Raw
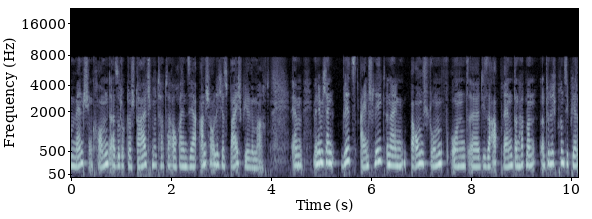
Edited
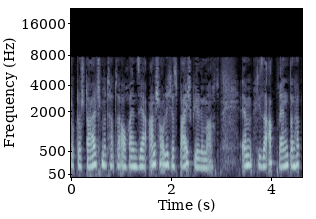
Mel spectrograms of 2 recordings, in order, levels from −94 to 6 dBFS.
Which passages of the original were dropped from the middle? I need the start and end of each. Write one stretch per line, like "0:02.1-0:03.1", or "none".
0:04.7-0:08.2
